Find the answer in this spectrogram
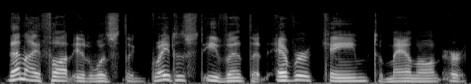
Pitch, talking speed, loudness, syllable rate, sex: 160 Hz, 190 wpm, -19 LUFS, 4.0 syllables/s, male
